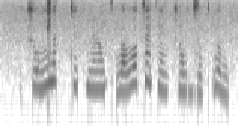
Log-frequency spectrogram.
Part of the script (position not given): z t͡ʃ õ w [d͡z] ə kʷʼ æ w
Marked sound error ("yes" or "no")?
no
